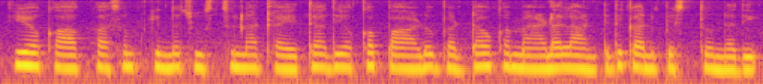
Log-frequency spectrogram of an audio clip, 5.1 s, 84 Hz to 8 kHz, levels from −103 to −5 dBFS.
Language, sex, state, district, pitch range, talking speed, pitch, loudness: Telugu, female, Andhra Pradesh, Krishna, 200-215 Hz, 140 wpm, 210 Hz, -18 LUFS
